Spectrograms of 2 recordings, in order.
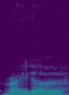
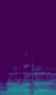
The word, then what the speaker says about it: Rado: They do all they have is like Longines, Tissot, Rado or Rado, depending on how you say it.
